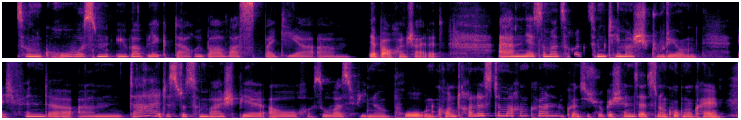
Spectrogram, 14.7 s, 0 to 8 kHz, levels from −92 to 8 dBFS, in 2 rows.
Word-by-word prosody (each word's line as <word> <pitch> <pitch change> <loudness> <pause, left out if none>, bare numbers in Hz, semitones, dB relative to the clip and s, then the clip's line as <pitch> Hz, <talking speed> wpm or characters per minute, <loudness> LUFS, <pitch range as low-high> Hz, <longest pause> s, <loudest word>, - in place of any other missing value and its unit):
Zum 230 -6 +4
großen 245 +3 +3
Überblick 220 -1 +1
darüber, 215 +1 -4
was 195 0 -1
bei 185 - -8
dir, 185 0 -8
ähm, 175 -1 -10 0.2
der 190 - +6
Bauch - - +1
entscheidet. 165 0 -5 0.5
Ähm, 210 +2 +6
jetzt 215 +1 +4
nochmal 235 -2 +5
zurück 275 +5 -8
zum 225 -3 +6
Thema 215 -1 +4
Studium. 155 -7 +1 0.4
Ich 180 0 -12
finde, 240 - 0
ähm, 200 -1 -1
da 245 +4 -2
hättest 265 -3 -1
du 245 - +1
zum 235 -1 +3
Beispiel 220 -2 0
auch 195 +1 -4
sowas 200 0 -2
wie 190 - -5
'ne 185 -1 0
Pro 110 -11 -1
und 180 - -3
Kontra-Liste 290 - -1
machen 320 0 -4
können. 325 0 -4
Du 255 - -11
könntest 185 - -5
dich 185 - -11
wirklich - - -3
hinsetzen 225 0 +1
und 200 - +1
gucken: 200 +1 0
„Okay, 85 - -2
210 Hz, 175 wpm, -23 LUFS, 190-235 Hz, 0.5 s, der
